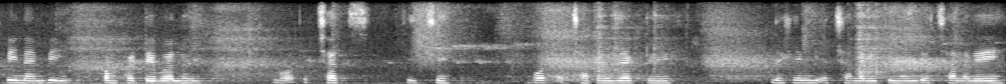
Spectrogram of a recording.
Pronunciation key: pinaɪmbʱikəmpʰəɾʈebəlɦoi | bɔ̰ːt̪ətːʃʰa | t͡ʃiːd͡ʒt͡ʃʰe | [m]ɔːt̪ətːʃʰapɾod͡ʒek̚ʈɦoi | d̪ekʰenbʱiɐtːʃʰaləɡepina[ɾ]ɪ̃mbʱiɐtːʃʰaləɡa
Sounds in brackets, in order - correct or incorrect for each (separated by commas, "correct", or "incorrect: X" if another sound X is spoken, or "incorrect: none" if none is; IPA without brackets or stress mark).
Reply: incorrect: b, incorrect: none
